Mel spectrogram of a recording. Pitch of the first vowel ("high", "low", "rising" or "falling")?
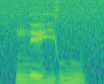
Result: low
